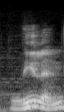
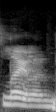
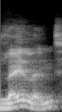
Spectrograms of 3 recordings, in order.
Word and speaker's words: Leyland: So I'm here today in Leland. Is it pronounced Leland? It's Leyland. Leyland in the UK with Dame Sue Ion.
